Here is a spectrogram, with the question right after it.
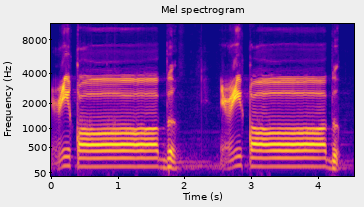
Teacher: عین کو گلے سے نکالیں، قاف کو موٹا کریں گے، با پہ قلقلہ کرنا ہے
